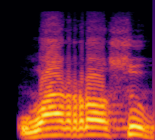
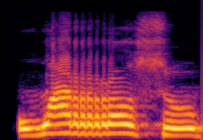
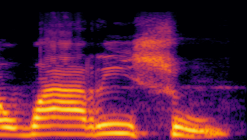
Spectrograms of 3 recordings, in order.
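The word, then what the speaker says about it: ورّثوا: ada yolti Iya kan jadi kalau pakai warasu berarti artinya para nabi itu mewariskan mewariskan tapi kalau kamu bacanya warisu nabi waris masa nabi kok malah mewaris jadi yang meninggal itu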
